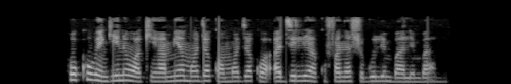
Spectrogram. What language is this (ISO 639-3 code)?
swa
